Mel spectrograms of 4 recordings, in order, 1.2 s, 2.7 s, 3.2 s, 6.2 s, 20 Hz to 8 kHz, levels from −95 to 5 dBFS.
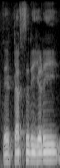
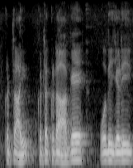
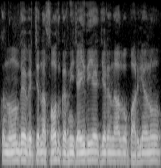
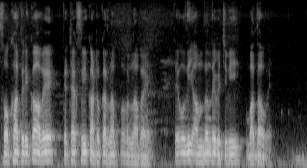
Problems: background sounds at intervals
